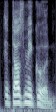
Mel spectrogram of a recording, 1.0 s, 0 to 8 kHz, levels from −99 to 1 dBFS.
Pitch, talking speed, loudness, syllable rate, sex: 135 Hz, 235 wpm, -15 LUFS, 4.7 syllables/s, male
